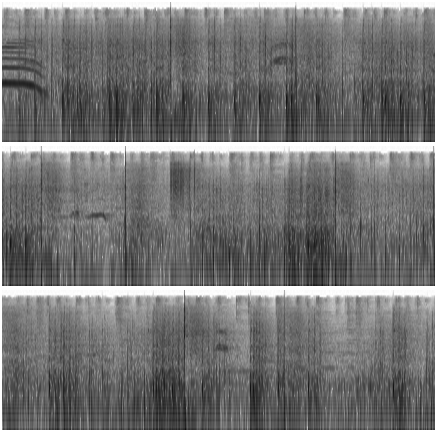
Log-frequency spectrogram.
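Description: Fireworks going off: a dense, continuous run of bangs and crackles from aerial shells bursting overhead, with a short whistle dying away right at the start.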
